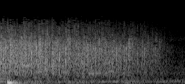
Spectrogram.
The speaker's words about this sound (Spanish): Pero venga, aplauso fuerte de gala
